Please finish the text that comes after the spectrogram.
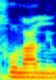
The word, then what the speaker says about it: Fulani: The only people I can understand the whole culture thing from is Fulanis.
